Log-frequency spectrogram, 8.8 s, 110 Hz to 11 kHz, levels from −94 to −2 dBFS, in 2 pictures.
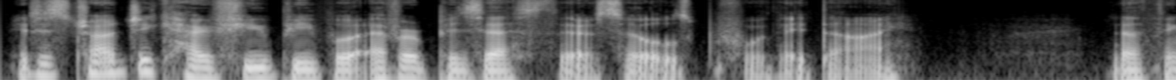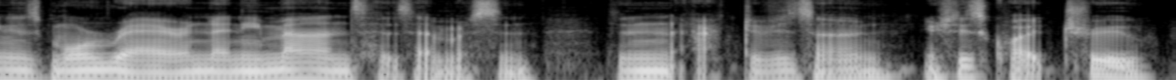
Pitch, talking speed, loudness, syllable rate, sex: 105 Hz, 220 wpm, -22 LUFS, 5.6 syllables/s, male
